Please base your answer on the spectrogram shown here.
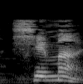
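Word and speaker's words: Shema: lo repito nuevamente un ritual que se llama chema que más se escribe ese h&m a un acento la llama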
